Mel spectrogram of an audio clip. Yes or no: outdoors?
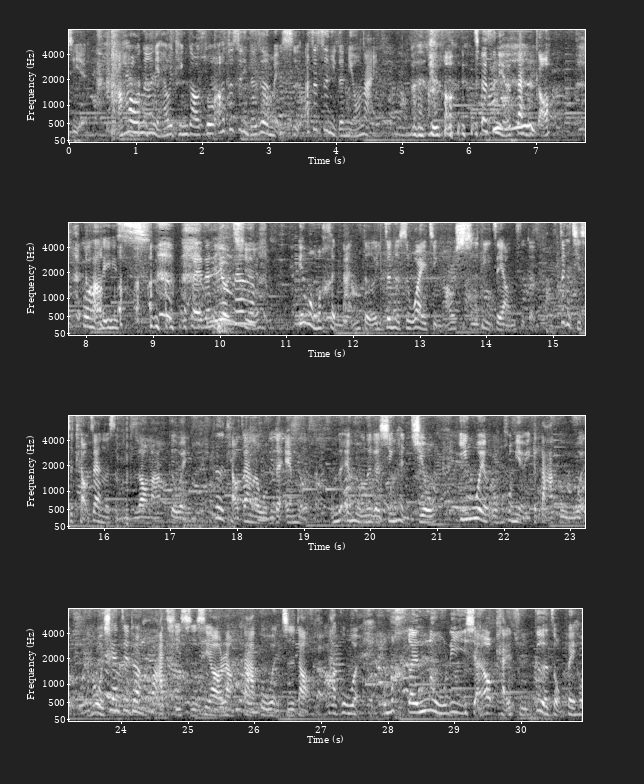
yes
